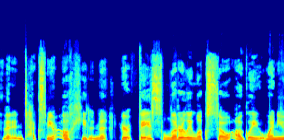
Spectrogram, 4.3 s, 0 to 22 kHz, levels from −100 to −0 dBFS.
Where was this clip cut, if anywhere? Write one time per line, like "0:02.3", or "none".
0:01.7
